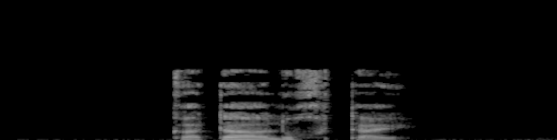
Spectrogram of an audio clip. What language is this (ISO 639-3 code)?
esu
